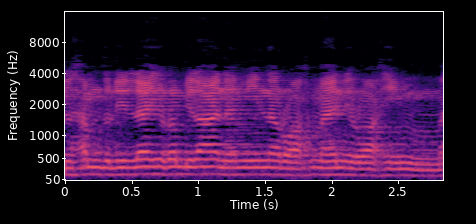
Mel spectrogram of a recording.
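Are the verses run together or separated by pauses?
run together. The verses run together without any pause. The recitation is valid but not the preferred way. The speaker calls it wrong. "boleh enggak gitu? Boleh, tidak apa-apa. Secara hukum tetap sah"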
